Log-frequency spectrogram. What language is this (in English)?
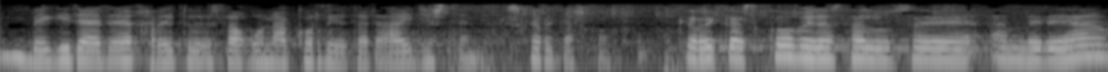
Basque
